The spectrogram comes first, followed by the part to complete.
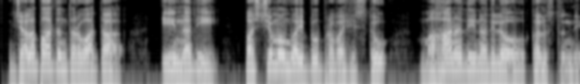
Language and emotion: Telugu, neutral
